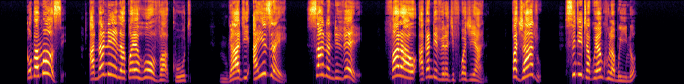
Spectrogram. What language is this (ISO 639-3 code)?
nya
